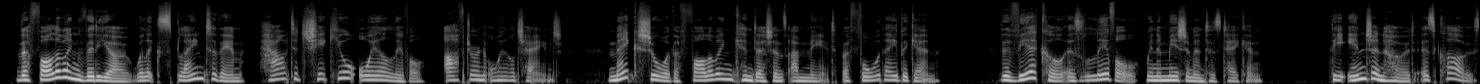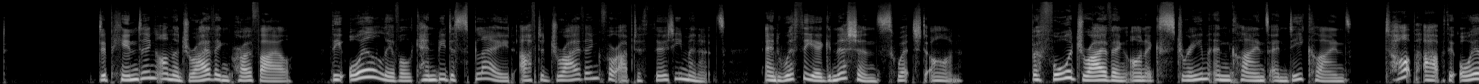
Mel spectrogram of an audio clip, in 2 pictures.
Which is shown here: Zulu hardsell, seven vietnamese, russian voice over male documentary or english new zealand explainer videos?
english new zealand explainer videos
